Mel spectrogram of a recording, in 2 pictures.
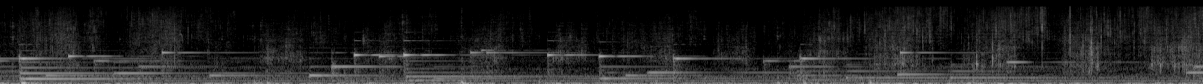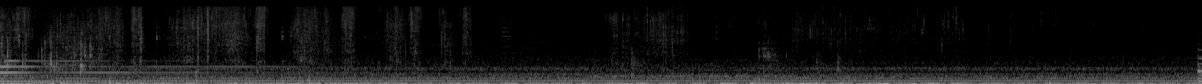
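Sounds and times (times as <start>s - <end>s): hands squishing ground meat: 0.0s - 17.1s, 18.0s - 23.6s.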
